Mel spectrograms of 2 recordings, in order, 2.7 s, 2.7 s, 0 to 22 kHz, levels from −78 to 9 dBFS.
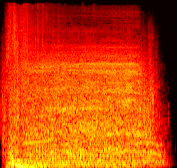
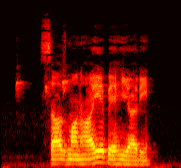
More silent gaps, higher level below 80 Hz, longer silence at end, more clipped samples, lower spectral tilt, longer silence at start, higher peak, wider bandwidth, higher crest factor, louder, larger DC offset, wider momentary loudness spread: neither; first, -18 dBFS vs -52 dBFS; second, 0.15 s vs 0.45 s; neither; about the same, -4 dB/octave vs -4.5 dB/octave; second, 0 s vs 0.25 s; about the same, 0 dBFS vs -2 dBFS; first, over 20 kHz vs 14 kHz; second, 10 dB vs 16 dB; first, -10 LUFS vs -16 LUFS; neither; second, 4 LU vs 23 LU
